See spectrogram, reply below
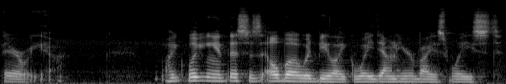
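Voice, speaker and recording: A man live-streaming while he draws, chatting casually in a monotone because of a sore throat. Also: mid-range voice, normal speed. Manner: monotone delivery. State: sore throat, resting his voice. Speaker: illustrator live-streaming his drawing.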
